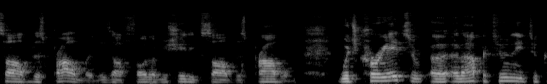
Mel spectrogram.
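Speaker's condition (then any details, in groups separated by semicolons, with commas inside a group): No condition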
